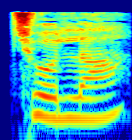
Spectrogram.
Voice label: "chhola", Punjabi; ਛੋਲਾ

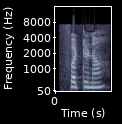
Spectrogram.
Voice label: "fattna", Punjabi

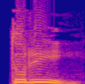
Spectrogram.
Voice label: "turi", Punjabi; ਤੁਰੀ

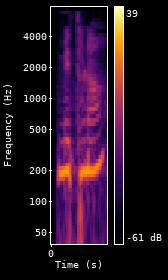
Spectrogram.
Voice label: "mithnna", Punjabi

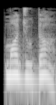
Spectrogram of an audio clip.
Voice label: "maoujoodaa", Punjabi

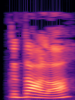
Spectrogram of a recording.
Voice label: "kandhalla", Punjabi; ਕੰਧਾਲ਼ਾ

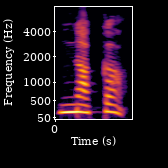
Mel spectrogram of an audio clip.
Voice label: "naaka", Punjabi; ਨਾਕਾ

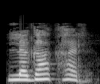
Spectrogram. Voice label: "lagaakhar", Punjabi

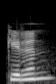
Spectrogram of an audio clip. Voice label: "kiran", Punjabi

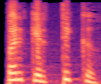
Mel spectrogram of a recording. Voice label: "parkirtik", Punjabi

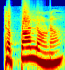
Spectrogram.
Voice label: "thappa laouna", Punjabi

